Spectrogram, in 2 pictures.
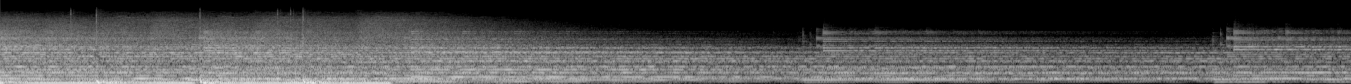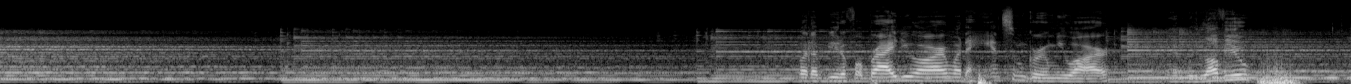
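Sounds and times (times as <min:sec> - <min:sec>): background music with layered chords: 0:00.0 - 0:27.0.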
